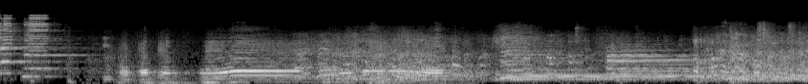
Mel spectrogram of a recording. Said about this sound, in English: And what's this? What's it look like? A cow.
